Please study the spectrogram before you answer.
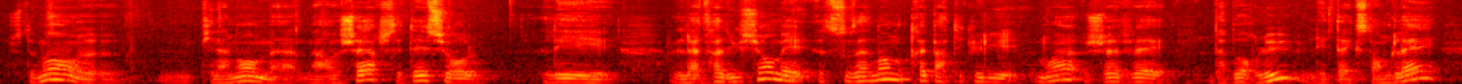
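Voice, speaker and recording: A middle-aged man, a visiting professor, giving an academic lecture in a halting, hesitant way with dry, wry asides. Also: mid-range voice, warm tone, slight background noise. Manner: hesitant, halting delivery with many pauses.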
